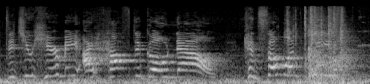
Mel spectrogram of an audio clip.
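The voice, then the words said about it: Shouting. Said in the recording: “sorry for shouting”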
